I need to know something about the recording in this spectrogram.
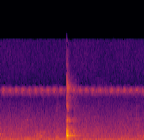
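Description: A plastic cup is set down on a glass tabletop.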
